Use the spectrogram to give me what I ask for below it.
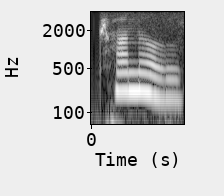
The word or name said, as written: trunnel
